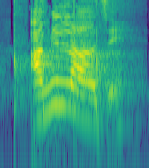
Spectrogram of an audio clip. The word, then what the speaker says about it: 아밀라제: 그러니까 이게 되게 재밌는 게 옛날에는 다 독일식 발음이었거든요. 그 독일식 발음이 아제로 끝나는 거예요. 소화효소 이름이. 그래서 아밀라제 이렇게 발음을 했단 말이죠.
